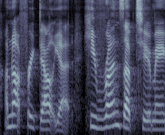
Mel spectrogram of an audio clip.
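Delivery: usual speaking voice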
